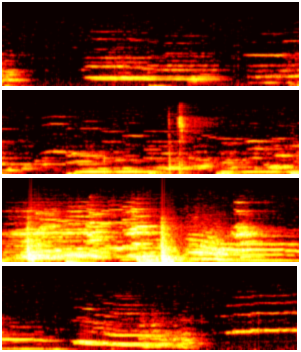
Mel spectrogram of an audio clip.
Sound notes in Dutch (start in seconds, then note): none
